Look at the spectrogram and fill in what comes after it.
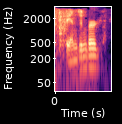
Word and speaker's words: Spangenberg: Vangenberg. – Vangenberg. Can you spell that for me, please? – S-P-A-N-G-E-N-B-E-R-G.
